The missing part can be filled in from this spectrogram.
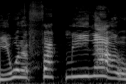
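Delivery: mock very high-pitched, shrill screaming. Retelling a movie scene where the sister comes in: imitating someone screaming. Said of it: "the sister comes in and starts screaming".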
